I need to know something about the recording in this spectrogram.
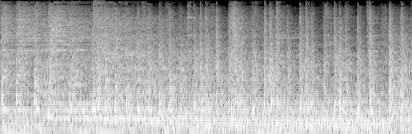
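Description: Live band playing an instrumental passage: drum kit and congas keep a steady beat over bass notes and held chords.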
